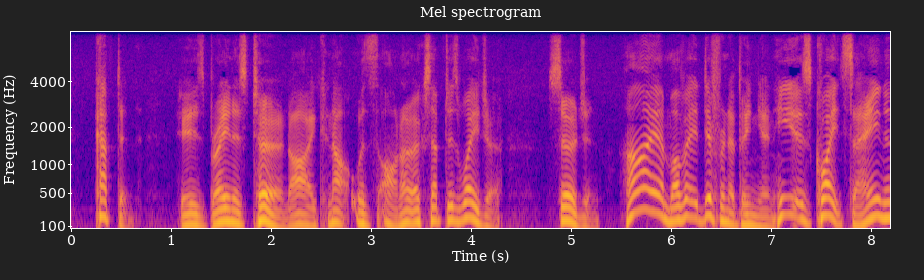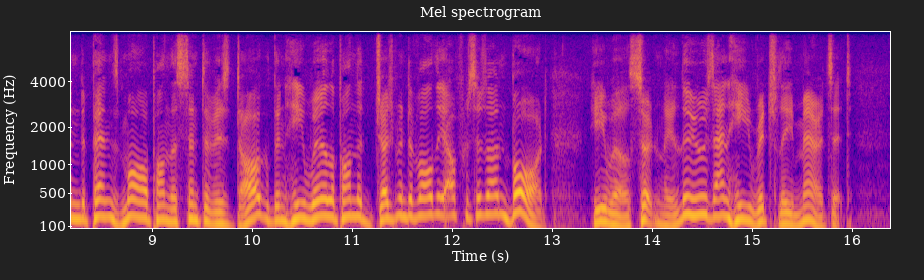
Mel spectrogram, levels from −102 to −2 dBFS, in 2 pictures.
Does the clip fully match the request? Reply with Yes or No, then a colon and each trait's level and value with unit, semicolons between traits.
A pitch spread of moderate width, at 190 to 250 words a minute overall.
No: wide, 8.3 semitones; average, 195 wpm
